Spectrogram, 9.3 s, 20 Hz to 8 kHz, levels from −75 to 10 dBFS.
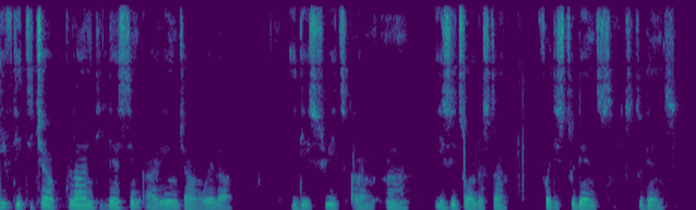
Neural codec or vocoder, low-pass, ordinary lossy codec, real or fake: none; none; none; real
